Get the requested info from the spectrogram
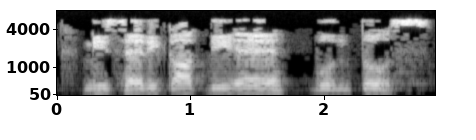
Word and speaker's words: Misericordiae vultus: Tiếng Latin đọc là Misericordiae vultus, thuộc lòng luôn. Misericordiae vultus, dung nhan lòng Chúa xót thương.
